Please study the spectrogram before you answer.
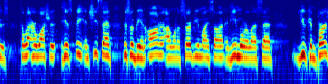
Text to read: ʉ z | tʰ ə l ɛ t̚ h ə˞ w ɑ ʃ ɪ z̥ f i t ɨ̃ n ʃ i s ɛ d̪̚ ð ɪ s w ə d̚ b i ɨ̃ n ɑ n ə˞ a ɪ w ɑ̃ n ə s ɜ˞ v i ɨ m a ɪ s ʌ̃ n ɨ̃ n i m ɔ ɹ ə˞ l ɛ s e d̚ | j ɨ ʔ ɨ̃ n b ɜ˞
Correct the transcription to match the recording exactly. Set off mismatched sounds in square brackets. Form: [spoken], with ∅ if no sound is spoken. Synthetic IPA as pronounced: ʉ z | tʰ ə l ɛ t̚ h ə˞ w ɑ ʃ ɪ z̥ f i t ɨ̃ n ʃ i s ɛ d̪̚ ð ɪ s w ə d̚ b i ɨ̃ n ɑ n ə˞ a ɪ w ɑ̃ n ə s ɜ˞ v [j] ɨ m a ɪ s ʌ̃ n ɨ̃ n i m ɔ ɹ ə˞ l ɛ s [ɛ] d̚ | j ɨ [k] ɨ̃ n b ɜ˞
